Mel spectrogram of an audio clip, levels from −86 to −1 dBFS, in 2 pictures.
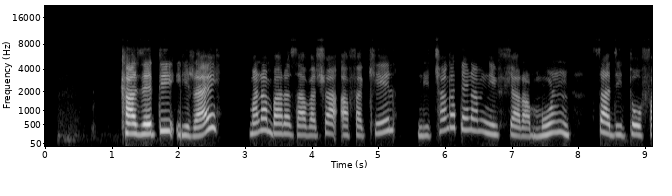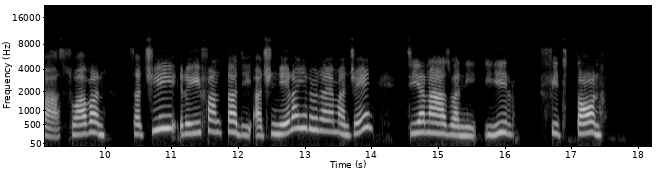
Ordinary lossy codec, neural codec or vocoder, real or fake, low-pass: Opus, 16 kbps; codec, 16 kHz, 4 kbps, FunCodec, trained on Chinese and English, 50 frames a second; fake; 7.2 kHz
